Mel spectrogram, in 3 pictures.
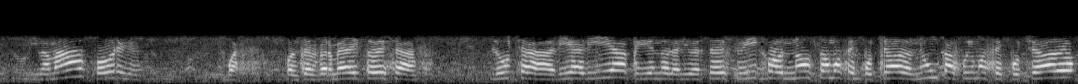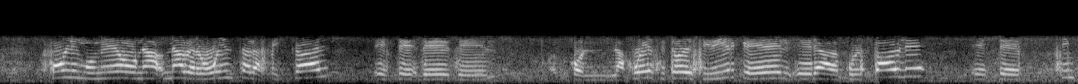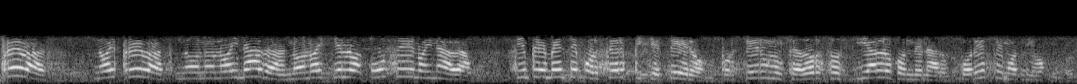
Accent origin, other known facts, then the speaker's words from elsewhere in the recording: Almirante Brown, Buenos Aires Province, Argentina; es un dirigente social, un luchador social, nosotros somos de Almirante Brown.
